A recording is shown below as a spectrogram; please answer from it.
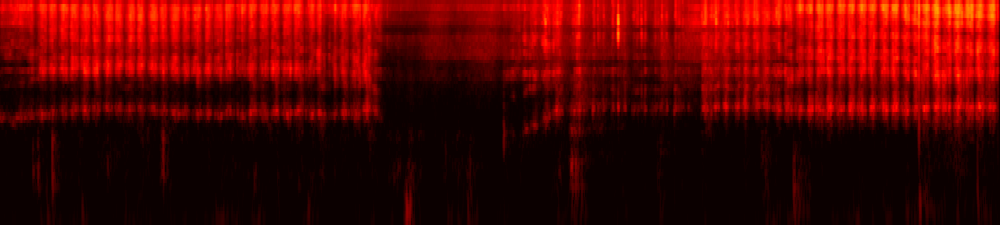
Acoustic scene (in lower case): restroom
